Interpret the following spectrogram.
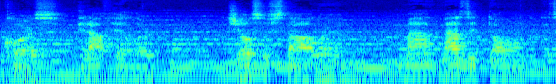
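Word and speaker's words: Mao Zedong: Joseph Stalin, Mazadong, that's how you say his name, Mazadong, Pol Pot, and what's another famous example?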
